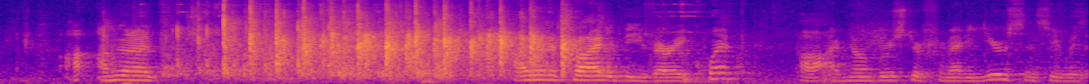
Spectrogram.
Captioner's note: applause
